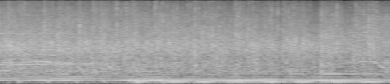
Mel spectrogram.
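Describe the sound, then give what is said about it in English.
A large church audience claps and shouts praise to God loudly and steadily for the whole stretch, a dense wash of hand claps and voices with sustained low keyboard or organ tones underneath. “Give him one last hand clap and shout of praise.”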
